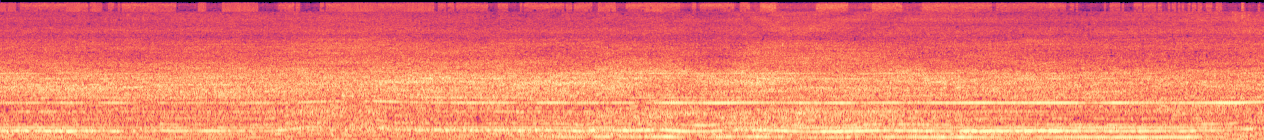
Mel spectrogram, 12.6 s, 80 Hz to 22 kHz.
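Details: Bissell PowerGlide Platinum 3545-2 upright vacuum, acquired around 2018, running: over the usual motor roar a whine rises and falls in a slow wah. Owner calls the noise bizarre and does not know its cause.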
